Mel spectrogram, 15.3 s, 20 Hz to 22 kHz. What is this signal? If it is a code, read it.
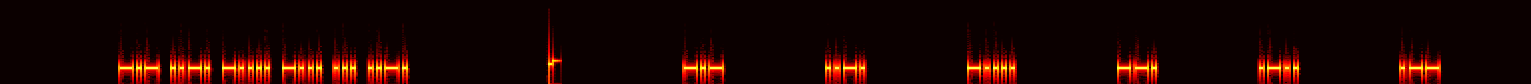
Morse code, heard as a keyed tone, about 28 wpm, spaced as for 12 wpm, 700 Hz. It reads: KF6BSF KF6GLW
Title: USA Call Signs - 6 Characters - 8x Character Spacing - 28wpm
